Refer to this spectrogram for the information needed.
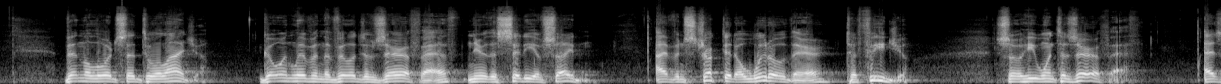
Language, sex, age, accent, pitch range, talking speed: English, male, 50-69, American, 120-145 Hz, 160 wpm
